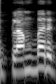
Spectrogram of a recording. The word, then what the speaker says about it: plumber: Okay, இது plumber கிடையாது, B is silent. Okay, B is silent. So plumber.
